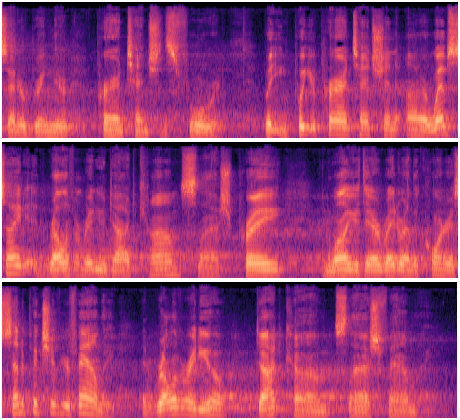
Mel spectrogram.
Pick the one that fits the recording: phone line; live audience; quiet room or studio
live audience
